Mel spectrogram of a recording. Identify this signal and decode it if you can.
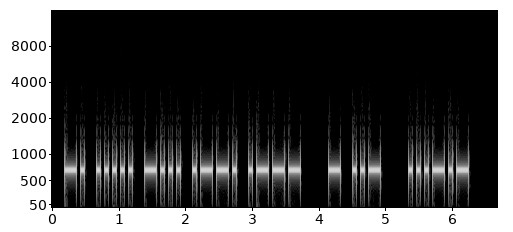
Morse code, heard as a keyed tone, about 20 wpm, 700 Hz. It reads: N5BPJ TU <SK>
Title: Practice QSO - Exchange 4 - Ending - 20wpm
